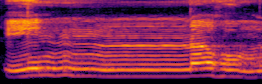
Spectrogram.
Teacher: ان نون مشدد غنہ ہوگا، میم میں اظہار شفوی ہوگا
